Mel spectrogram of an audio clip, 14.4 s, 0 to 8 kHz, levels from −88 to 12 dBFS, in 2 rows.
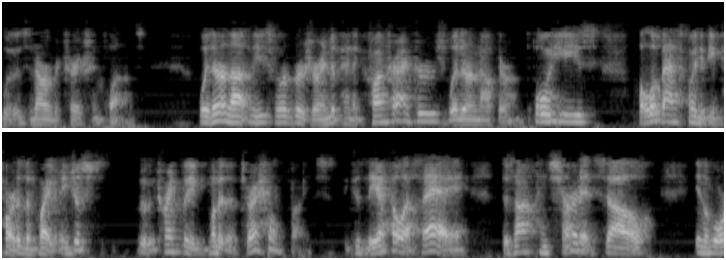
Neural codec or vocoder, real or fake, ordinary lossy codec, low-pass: codec, 16 kHz, 1 kbps, FunCodec, trained on LibriTTS, 50 frames a second; fake; MP3, 24 kbps; 7.2 kHz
